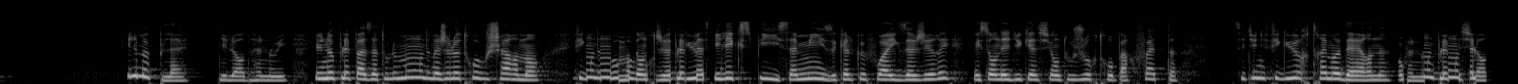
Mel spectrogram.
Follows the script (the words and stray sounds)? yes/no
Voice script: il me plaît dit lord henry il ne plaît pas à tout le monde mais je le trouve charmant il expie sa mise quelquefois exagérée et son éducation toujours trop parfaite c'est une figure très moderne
no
